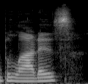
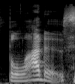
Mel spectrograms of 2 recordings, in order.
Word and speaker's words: Blades: I believe that's pronounced Blades. – I'm going to call him Ruben Blades. It sounds fake, but... – That's because it's Blades.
